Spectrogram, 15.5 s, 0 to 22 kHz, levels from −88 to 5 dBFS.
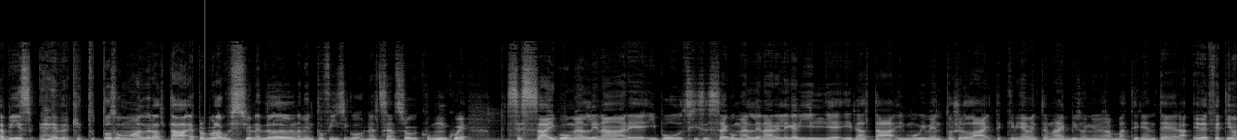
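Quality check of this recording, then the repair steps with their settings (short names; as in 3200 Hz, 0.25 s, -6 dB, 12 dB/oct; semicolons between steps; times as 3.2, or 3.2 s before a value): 2.56 pop -16 dBFS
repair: de-click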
